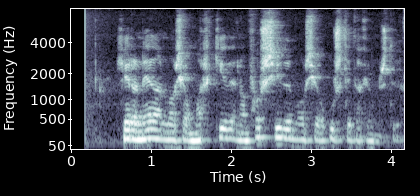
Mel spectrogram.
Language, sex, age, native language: Icelandic, male, 50-59, Icelandic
